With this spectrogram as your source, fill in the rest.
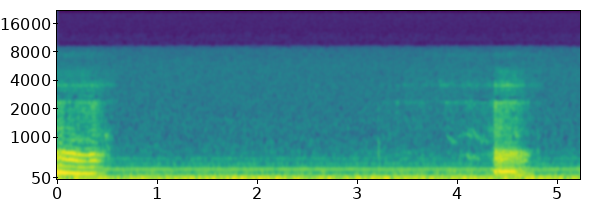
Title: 🐽 いびきの音 / Snoring Sleep Sound 2025/05/18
